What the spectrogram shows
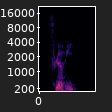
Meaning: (verb) past participle of fleurir; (adjective) flowery
- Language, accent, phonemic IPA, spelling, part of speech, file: French, France, /flœ.ʁi/, fleuri, verb / adjective, LL-Q150 (fra)-fleuri.wav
